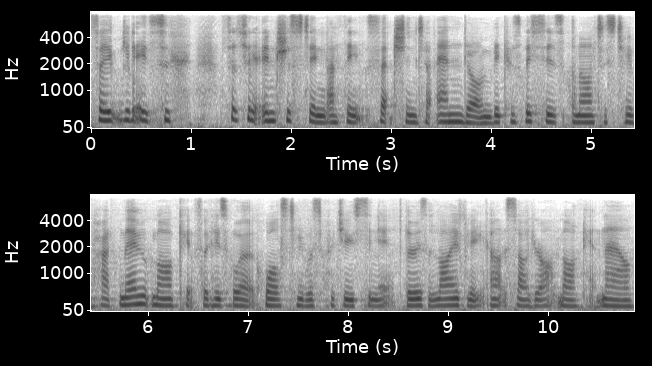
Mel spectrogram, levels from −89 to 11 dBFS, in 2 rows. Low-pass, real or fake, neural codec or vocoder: 7.2 kHz; fake; codec, 16 kHz, 1 kbps, FunCodec, trained on Chinese and English, 50 frames a second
